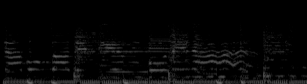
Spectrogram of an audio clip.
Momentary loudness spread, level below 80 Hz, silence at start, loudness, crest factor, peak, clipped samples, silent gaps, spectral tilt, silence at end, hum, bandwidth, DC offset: 4 LU; -60 dBFS; 0.05 s; -51 LUFS; 14 dB; -38 dBFS; under 0.1%; none; -4 dB/octave; 0 s; none; 16 kHz; under 0.1%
